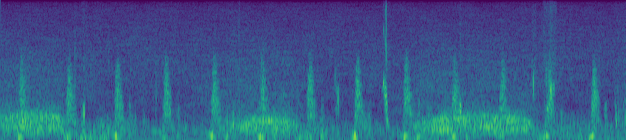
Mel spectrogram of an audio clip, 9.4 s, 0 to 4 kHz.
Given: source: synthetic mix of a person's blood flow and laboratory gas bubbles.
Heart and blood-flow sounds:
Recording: Doppler ultrasound of blood flow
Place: subclavian vein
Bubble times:
1.20-1.30 s: bubbles
5.00-5.11 s: bubbles
5.71-5.86 s: bubbles
6.87-6.95 s: bubbles
7.96-8.04 s: bubbles
8.14-8.34 s: bubbles
9.21-9.41 s: bubbles
From the record:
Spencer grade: 2 (many but less than half of the cardiac periods contain bubble signals, singularly or in groups)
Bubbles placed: anywhere in the cardiac cycle

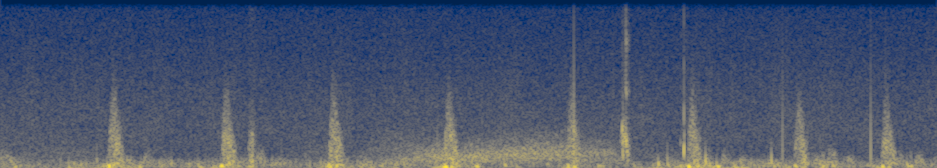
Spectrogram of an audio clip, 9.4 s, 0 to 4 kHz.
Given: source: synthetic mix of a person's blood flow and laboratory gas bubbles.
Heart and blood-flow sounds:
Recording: Doppler ultrasound of blood flow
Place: subclavian vein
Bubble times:
2.48-2.57 s: bubbles
6.20-6.33 s: bubbles
6.80-6.88 s: bubbles
From the record:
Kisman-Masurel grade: 122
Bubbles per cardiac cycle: 1 to 2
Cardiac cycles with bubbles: 10 to 50%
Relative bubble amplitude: moderate (0.250 to 0.450)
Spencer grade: 2 (many but less than half of the cardiac periods contain bubble signals, singularly or in groups)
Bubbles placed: anywhere in the cardiac cycle

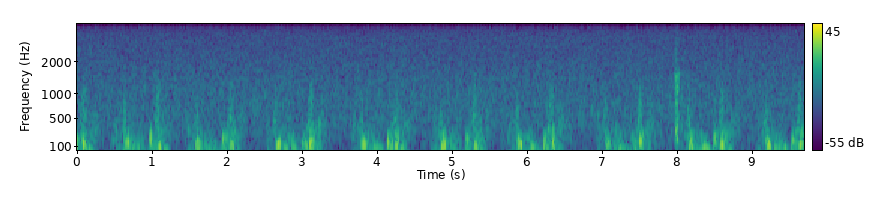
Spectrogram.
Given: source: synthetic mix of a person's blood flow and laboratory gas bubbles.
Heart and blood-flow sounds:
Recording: Doppler ultrasound of blood flow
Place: precordium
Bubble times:
7.96-8.06 s: bubbles
From the record:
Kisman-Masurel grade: 113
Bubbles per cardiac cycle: 1 to 2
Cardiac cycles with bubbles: 1 to 10%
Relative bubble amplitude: loud (0.450 to 0.775)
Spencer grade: 1 (occasional bubble signal discernible with the cardiac motion signal, with majority of cardiac periods free of bubbles)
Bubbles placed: only in the low amplitude regions of the cardiac cycle

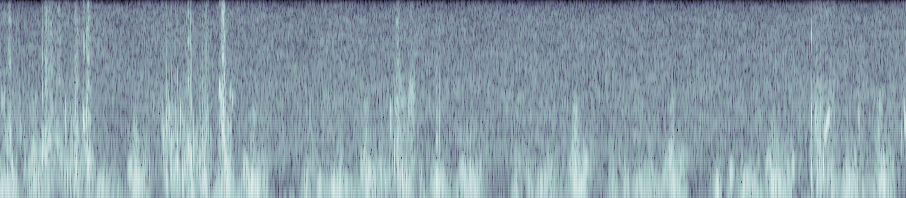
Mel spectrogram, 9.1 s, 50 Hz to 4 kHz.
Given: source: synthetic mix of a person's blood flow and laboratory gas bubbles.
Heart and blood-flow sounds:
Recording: Doppler ultrasound of blood flow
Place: precordium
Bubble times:
0.00-0.29 s: bubbles
0.39-0.98 s: bubbles
1.59-2.12 s: bubbles
2.16-2.36 s: bubbles
3.79-4.17 s: bubbles
4.32-4.46 s: bubbles
7.90-7.98 s: bubbles
8.07-8.37 s: bubbles
8.44-8.63 s: bubbles
8.97-9.07 s: bubbles
From the record:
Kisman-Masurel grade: 333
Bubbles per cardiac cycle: rolling drumbeat, 9 or more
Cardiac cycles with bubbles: 50 to 99%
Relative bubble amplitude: loud (0.450 to 0.775)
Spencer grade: 3 (all of the cardiac periods contain showers or single bubble signals, but not dominating or overriding the cardiac motion signals)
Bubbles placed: only in the low amplitude regions of the cardiac cycle

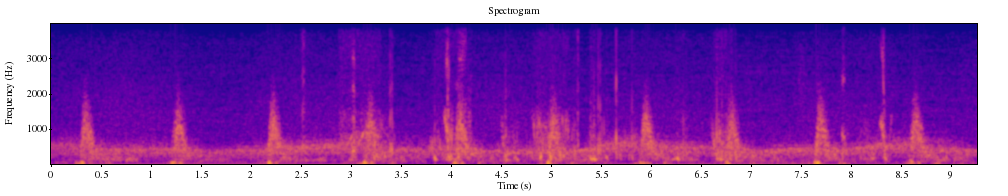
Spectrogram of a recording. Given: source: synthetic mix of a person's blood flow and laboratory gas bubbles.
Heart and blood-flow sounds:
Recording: Doppler ultrasound of blood flow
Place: subclavian vein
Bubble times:
2.50-2.55 s: bubbles
2.87-3.45 s: bubbles
3.77-4.23 s: bubbles
4.49-4.70 s: bubbles
4.74-5.28 s: bubbles
5.35-5.60 s: bubbles
5.62-5.88 s: bubbles
6.23-6.39 s: bubbles
6.58-6.93 s: bubbles
7.90-7.98 s: bubbles
8.08-8.42 s: bubbles
From the record:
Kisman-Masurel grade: 232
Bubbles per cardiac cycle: several, 3 to 8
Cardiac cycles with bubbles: 50 to 99%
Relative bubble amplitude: moderate (0.250 to 0.450)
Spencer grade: 3 (all of the cardiac periods contain showers or single bubble signals, but not dominating or overriding the cardiac motion signals)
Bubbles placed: anywhere in the cardiac cycle

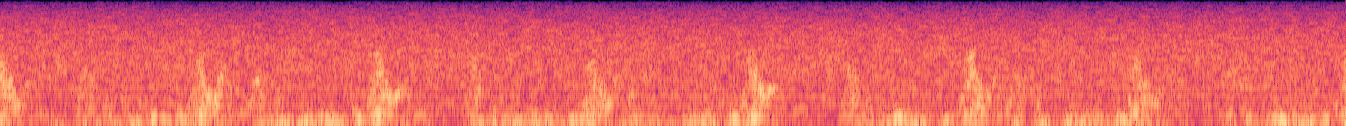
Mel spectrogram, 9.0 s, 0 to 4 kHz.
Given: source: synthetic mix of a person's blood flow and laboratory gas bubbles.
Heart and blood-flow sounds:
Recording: Doppler ultrasound of blood flow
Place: precordium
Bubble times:
no bubbles
From the record:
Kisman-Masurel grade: 000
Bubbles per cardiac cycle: 0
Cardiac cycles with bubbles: 0%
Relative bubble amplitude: no bubbles discernible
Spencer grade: 0 (complete lack of bubble signals)

